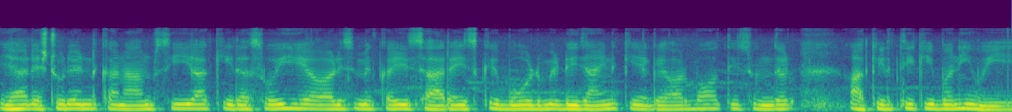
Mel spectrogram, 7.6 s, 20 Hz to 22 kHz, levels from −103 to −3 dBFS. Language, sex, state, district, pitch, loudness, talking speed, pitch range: Hindi, male, Uttar Pradesh, Jalaun, 145 Hz, -14 LUFS, 220 wpm, 140-150 Hz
